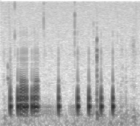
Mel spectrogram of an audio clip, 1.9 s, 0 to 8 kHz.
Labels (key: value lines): label: biophony, knock croak
recorder: SoundTrap 300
